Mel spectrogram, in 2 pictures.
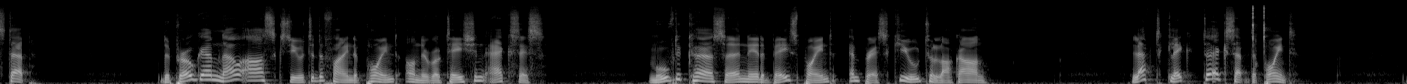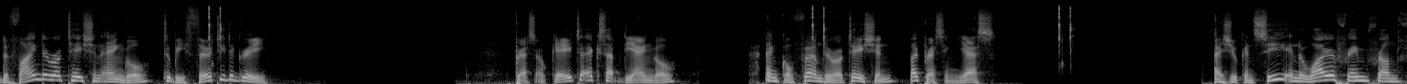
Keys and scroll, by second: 8.9 q, 16.7 3, 17.2 0.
